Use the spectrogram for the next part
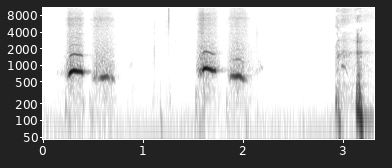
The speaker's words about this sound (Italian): Abbiamo un osso buco sulle spalle e dentro questo midollo specializzato, pieno di circuiti complessi ed eleganti, ma come schema identici a quelli per mezzo dei quali questi uccelli invisibili sparsi per il bosco fanno.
